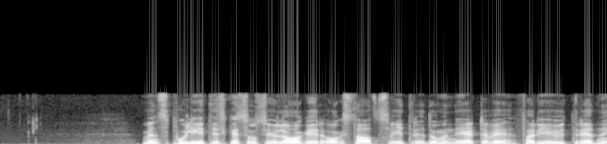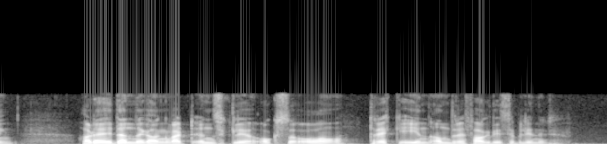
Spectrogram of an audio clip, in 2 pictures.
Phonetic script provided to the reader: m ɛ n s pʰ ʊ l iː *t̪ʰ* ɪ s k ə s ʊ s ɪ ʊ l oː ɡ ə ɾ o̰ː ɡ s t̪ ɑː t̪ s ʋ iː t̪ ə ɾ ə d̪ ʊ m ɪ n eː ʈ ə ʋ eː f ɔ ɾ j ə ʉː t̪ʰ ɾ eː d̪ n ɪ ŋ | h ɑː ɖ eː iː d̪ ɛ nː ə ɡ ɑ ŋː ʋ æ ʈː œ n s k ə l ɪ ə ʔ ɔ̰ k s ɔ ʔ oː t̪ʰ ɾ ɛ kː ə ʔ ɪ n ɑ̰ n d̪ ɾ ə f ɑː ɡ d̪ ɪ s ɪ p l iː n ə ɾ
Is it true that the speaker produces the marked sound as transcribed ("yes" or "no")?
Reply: no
